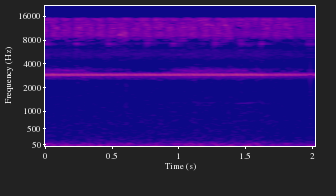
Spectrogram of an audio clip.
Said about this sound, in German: Denn schon der Sound hier, der ist Entspannung pur. Da ist einmal das Meer, das hier an die steilen Felsen anbrandet. Dann das Grillenzirpen, bisschen Vogelgezwitscher.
